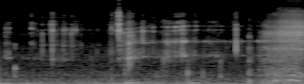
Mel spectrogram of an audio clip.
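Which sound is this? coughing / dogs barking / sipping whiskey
sipping whiskey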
